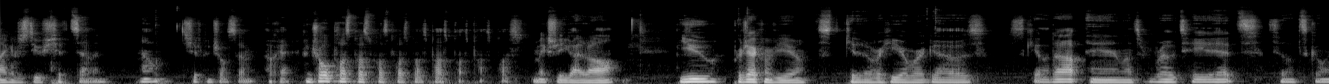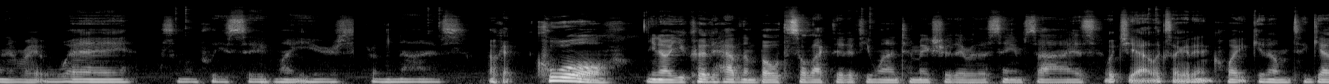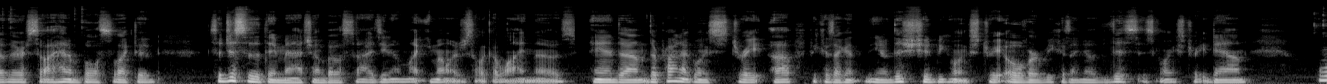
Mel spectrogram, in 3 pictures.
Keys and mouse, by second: 0.4 shift+KP_7, 2.9 ctrl+KP_Add, 3.2 ctrl+KP_Add, 6.7 u, 8.1 a, 8.5 g, 8.6 f, 9.4 click, 9.6 s, 10.8 g, 10.9 r, 15.0 right click, 16.0 g, 17.5 shift+click, 18.0 Tab, 18.2-19.8 middle drag, 20.1 Tab, 21.8 shift+click, 22.8 ctrl+KP_Add, 23.1 ctrl+KP_Add, 24.7 click, 26.6 click, 27.3 click, 28.1 s, 29.1 g, 36.8 middle click, 38.8 a, 39.3 s.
